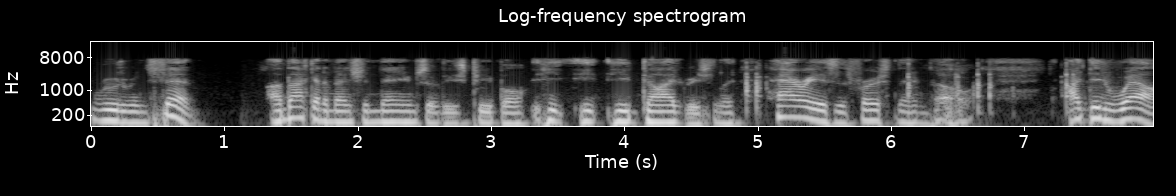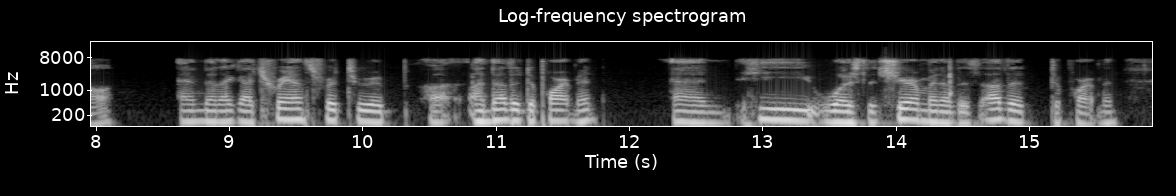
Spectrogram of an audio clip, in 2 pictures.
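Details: Adult man with a stutter; stuttering.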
